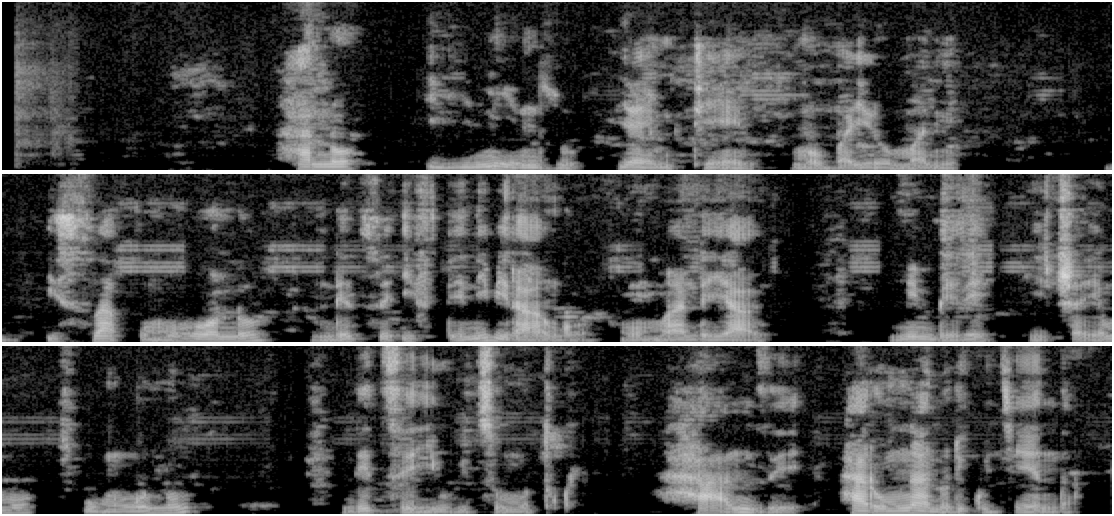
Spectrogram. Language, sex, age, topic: Kinyarwanda, male, 18-24, finance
